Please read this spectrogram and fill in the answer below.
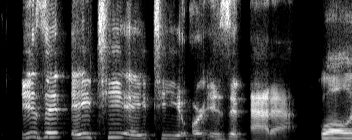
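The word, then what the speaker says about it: AT-AT: empire strikes back and whether it should be correctly pronounced atat or at at in this movie the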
